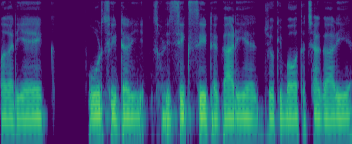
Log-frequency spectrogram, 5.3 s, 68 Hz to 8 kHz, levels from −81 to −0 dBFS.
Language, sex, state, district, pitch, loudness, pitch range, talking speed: Hindi, male, Bihar, Darbhanga, 80 Hz, -27 LUFS, 80-85 Hz, 180 wpm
